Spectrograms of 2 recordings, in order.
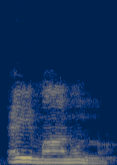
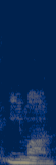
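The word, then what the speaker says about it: أيمان: Important thing is that make sure that you put a fataha on alif with a hamza. Ay manun. Aymanun means right hands, body parts. Right? This right hand. If you did not pronounce correctly that, and you pronounce kasra, that will be believe or faith, iman, but that's not the word.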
